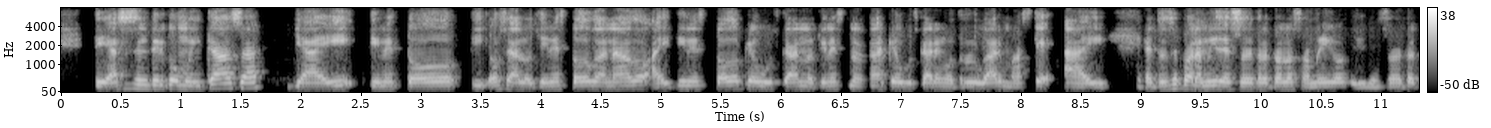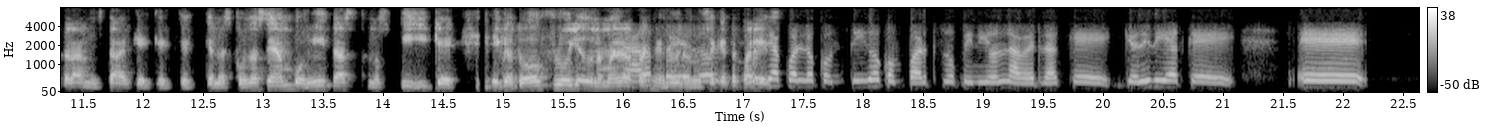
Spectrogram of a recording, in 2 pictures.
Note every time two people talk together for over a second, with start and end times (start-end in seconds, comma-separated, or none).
16.0-17.2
